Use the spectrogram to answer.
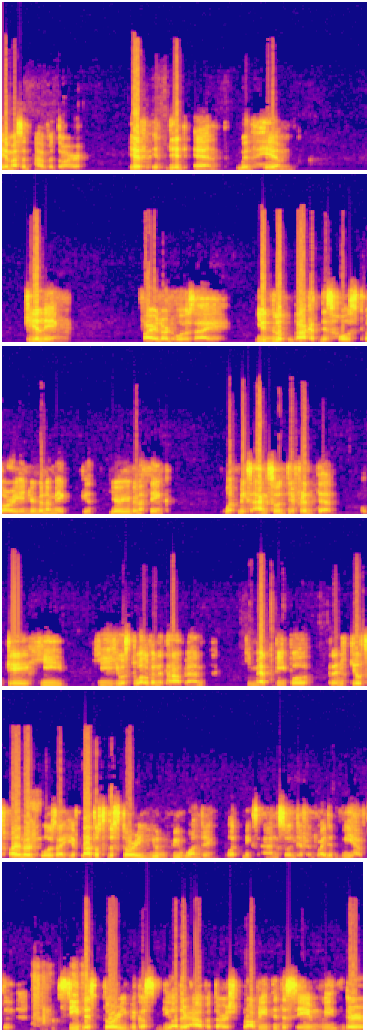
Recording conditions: video call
